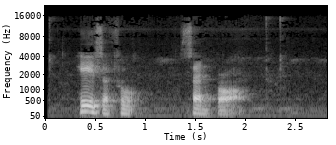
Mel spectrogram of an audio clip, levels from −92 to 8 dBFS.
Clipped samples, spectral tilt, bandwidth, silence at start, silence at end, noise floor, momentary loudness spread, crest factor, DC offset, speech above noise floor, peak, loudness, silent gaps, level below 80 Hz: under 0.1%; -6 dB/octave; 16 kHz; 0.35 s; 0.8 s; -45 dBFS; 11 LU; 18 dB; under 0.1%; 28 dB; -2 dBFS; -18 LUFS; none; -50 dBFS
